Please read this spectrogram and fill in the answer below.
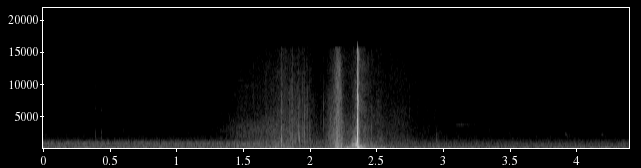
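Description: A five iron swung through a full golf shot: a brief swish of the club through the air, then a sharp strike as the clubhead hits the ball a little over two seconds in.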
